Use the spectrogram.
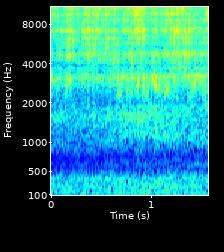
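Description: Liquid pours steadily into a container in a continuous, full gushing stream that stays loud and even from start to finish, with no talking over it.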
